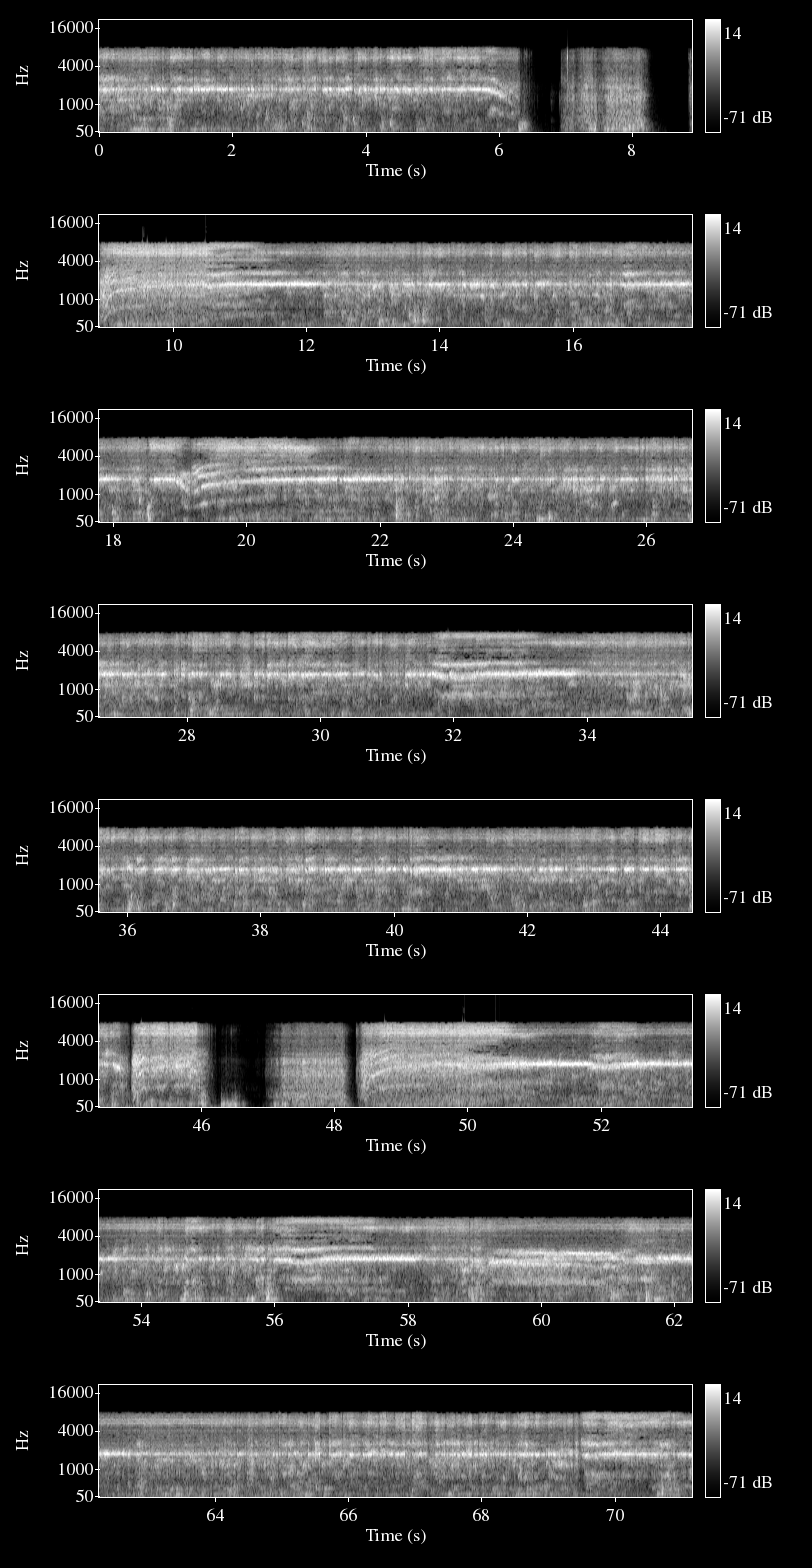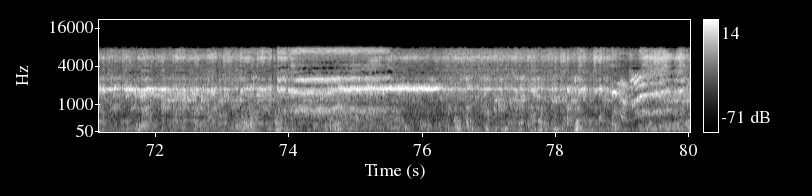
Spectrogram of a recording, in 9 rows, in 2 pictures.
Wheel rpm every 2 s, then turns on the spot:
230, 230, 210, 30, 110, 230, 240, 230, 230, 200, 230, 230, 230, 230, 230, 230, 230, 230, 230, 240, 240, 240, 170, 20, 160, 230, 230, 230, 230, 230, 220, 230, 230, 230, 230, 230, 230, 230, 230, 200.
6-8 46-48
